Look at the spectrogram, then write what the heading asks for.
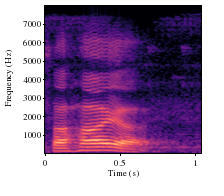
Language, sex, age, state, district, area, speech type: Kannada, male, 30-45, Karnataka, Chikkaballapur, rural, read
